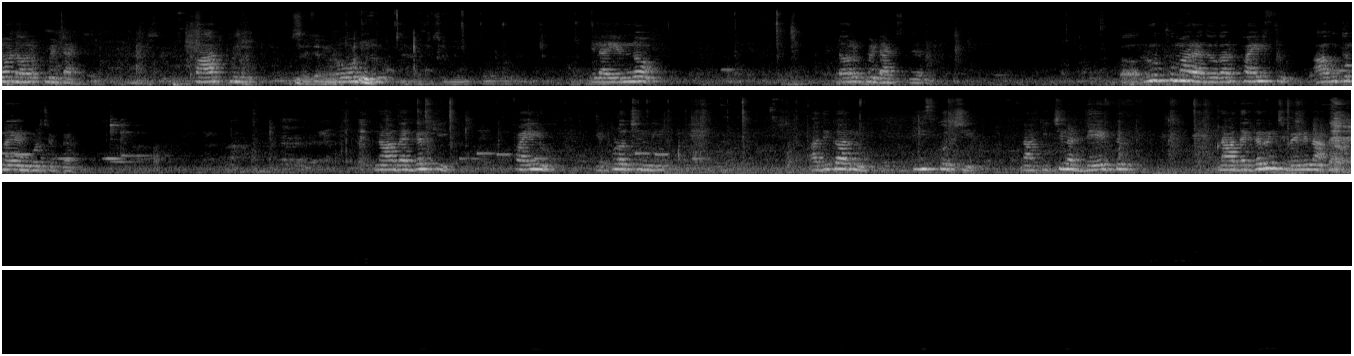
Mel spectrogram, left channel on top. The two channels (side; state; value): right; silent; 54 dB below the other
